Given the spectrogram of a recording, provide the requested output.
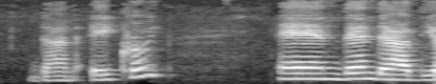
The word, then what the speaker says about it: Aykroyd: She's married to this actor Dan, I think it's called or pronounced Aykroyd, Dan Aykroyd, and then there are the other actors Rupert Everett and Jonathan Pryce.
